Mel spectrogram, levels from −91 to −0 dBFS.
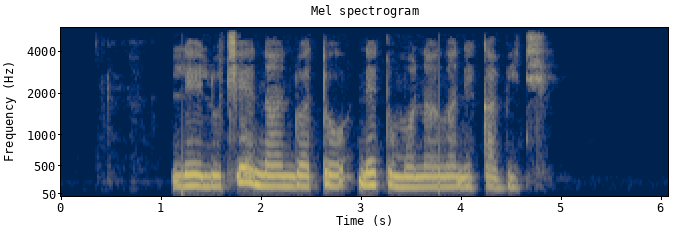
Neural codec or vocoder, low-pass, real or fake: none; 5.4 kHz; real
